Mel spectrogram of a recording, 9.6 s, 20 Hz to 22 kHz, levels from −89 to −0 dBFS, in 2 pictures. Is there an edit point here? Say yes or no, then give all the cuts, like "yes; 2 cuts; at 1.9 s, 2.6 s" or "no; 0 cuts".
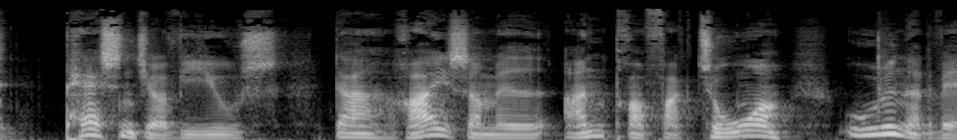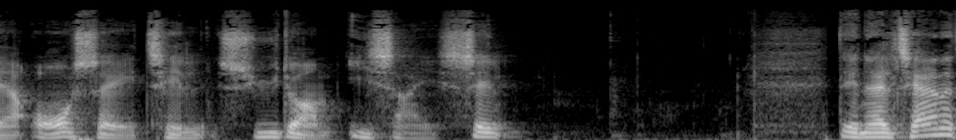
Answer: no; 0 cuts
